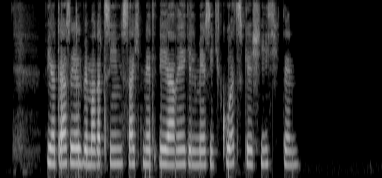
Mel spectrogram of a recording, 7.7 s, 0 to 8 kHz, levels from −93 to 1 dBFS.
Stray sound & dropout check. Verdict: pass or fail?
pass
